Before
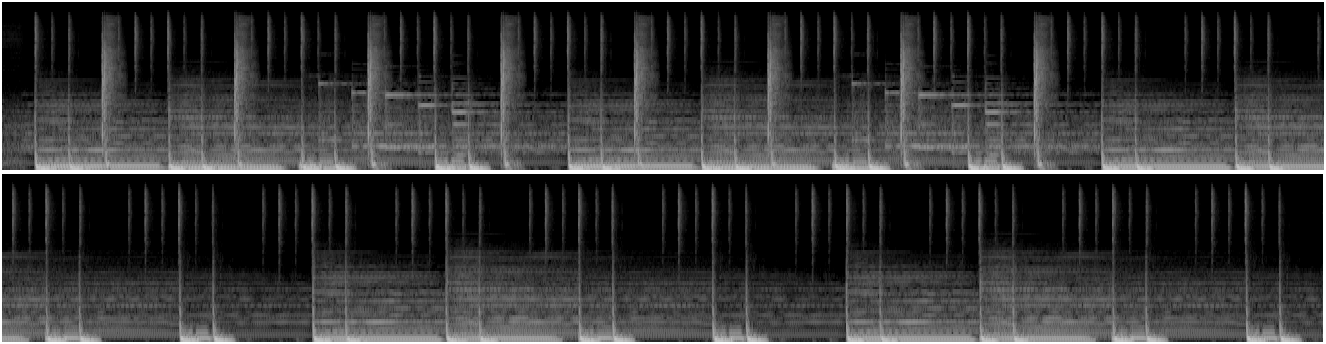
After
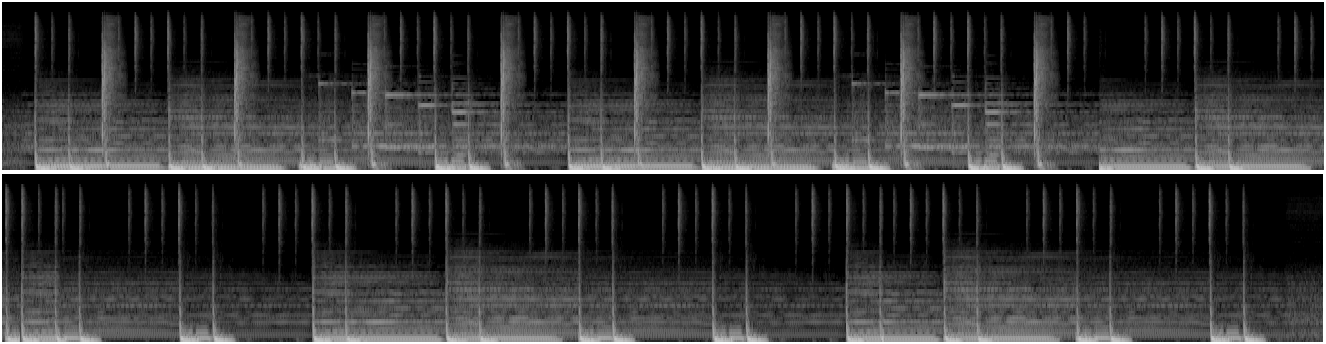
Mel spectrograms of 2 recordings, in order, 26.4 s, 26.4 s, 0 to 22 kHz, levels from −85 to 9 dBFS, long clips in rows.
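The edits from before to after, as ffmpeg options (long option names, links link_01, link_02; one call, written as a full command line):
ffmpeg -i in.wav -filter_complex "[0:a]asplit=5[link_01][link_02][link_03][link_04][link_05];[link_01]atrim=end=10.972[link_06];[link_02]atrim=start=11.368:end=13.792[link_07];[link_03]atrim=start=10.968:end=11.372[link_08];[link_04]atrim=start=13.788:end=22.032[link_09];[link_05]atrim=start=22.388[link_10];[link_06][link_07]acrossfade=duration=0.004:curve1=hsin:curve2=hsin[link_11];[link_11][link_08]acrossfade=duration=0.004:curve1=hsin:curve2=hsin[link_12];[link_12][link_09]acrossfade=duration=0.004:curve1=hsin:curve2=hsin[link_13];[link_13][link_10]acrossfade=duration=0.004:curve1=hsin:curve2=hsin" out.wav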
